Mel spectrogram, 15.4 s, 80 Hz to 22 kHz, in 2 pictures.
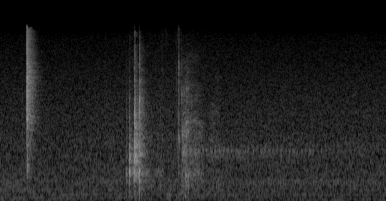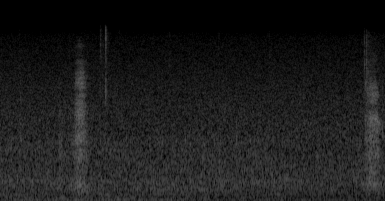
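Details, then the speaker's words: Fingertip capillary blood glucose test: the lancing device is pressed firmly on the fingertip and the blue button pressed. It fires with a sharp spring-loaded click, then faint handling clicks in a quiet room. The meter later reads 80. "nous allons placer fermement le dispositif de prélèvement capillaire sur le bout du doigt et appuyez sur la touche de commandes bleus"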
